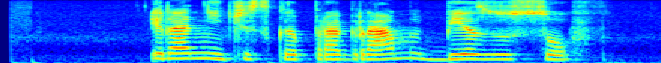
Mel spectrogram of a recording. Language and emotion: Russian, neutral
